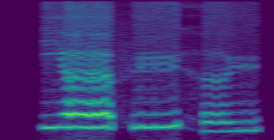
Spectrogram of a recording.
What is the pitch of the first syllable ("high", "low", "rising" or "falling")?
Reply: high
